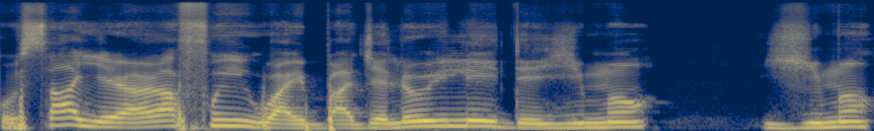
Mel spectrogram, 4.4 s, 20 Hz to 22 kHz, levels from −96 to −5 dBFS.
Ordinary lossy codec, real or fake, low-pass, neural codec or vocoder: none; fake; none; autoencoder, 48 kHz, 128 numbers a frame, DAC-VAE, trained on Japanese speech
